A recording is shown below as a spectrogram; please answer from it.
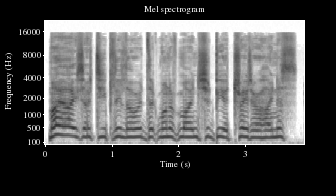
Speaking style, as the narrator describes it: she said hoarsely

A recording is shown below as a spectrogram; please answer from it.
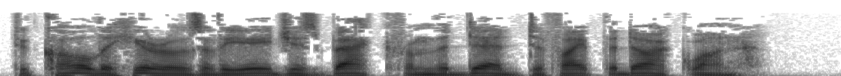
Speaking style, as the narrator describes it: Nynaeve said in a shaky voice

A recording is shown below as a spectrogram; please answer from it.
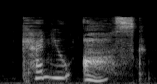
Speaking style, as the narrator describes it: she whispered

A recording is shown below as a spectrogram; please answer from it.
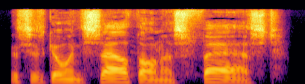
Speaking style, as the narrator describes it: Tate grumbled

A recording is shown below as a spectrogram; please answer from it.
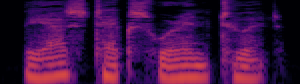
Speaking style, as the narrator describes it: she said evenly

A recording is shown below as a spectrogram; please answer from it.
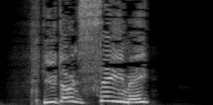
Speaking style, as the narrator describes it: Harry shouted back

